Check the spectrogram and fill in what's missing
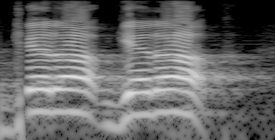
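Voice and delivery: loud, high, repeated wake-up shouts; retold yell. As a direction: act out yelling a sleeper awake. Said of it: "He yells at him".

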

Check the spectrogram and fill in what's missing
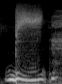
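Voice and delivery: buzzing noise like a game buzzer; buzzer imitation. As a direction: buzz through the lips. Imitates the buzzer by her ear.

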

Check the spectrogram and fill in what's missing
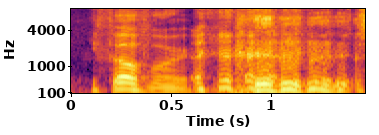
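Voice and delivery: slow, offhand, laughing through it; casual. Retold or imitated. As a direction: toss it off casually. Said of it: "He says it casually".

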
